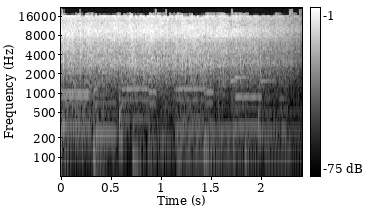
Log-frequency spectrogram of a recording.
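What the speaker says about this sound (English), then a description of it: "It was smoking hot, so I added in a couple tablespoons of olive oil and then placed the steaks inside." Steaks searing in olive oil in a smoking-hot cast iron skillet, a steady loud sizzle with crackling spatter holding evenly throughout, no voices.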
